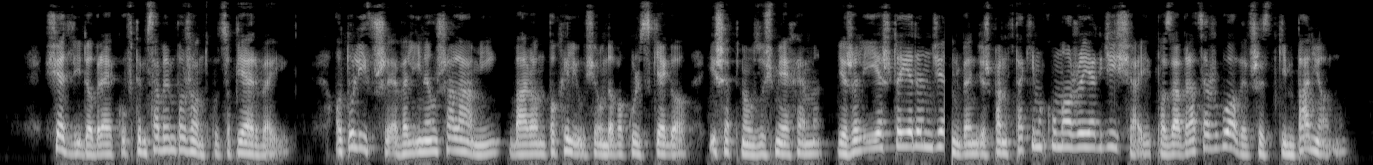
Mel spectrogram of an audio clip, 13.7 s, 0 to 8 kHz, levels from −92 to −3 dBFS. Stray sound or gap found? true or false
true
